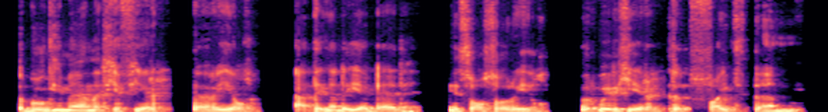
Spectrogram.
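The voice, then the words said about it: Scottish accent. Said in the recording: “accent work for Angus. I'm a sucker for a good Scottish accent.”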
